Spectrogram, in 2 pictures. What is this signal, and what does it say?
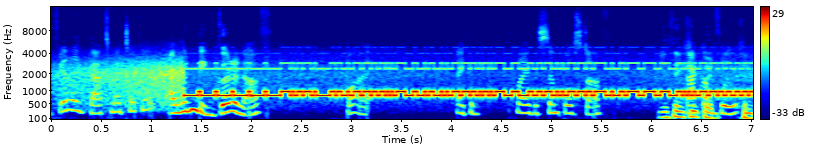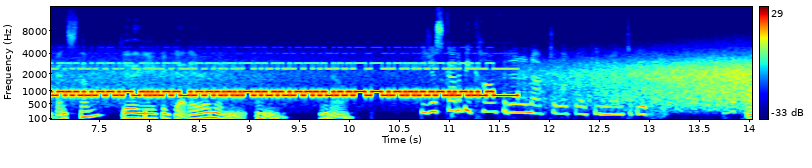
RTTY (45.45 baud, 170 Hz shift), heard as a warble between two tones, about 880 Hz centre, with speech in English. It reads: LA ROCCA DOMINA TUTTORA IL PANORAMA DELLA CITTADINA.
